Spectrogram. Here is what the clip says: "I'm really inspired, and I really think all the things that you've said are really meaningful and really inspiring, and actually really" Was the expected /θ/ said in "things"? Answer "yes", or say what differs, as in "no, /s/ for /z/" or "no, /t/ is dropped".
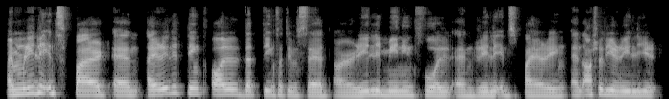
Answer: no, /t/ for /θ/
